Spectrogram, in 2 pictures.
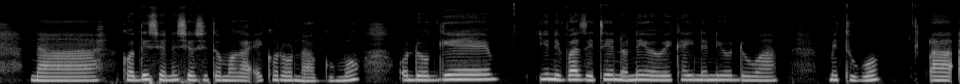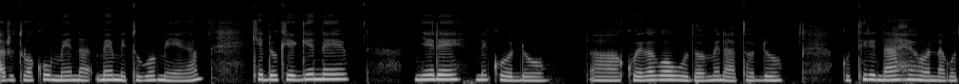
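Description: From 2.85 to 3.63 s the speech slows by 5.8% and drops about a semitone (104 cents), then snaps back. After "mena me mĩtugo mĩega", from 11.55 to 12.24 s, it speeds up 5.8% and rises about a semitone (98 cents). Both are likely a drift correction step, where clock-matching software briefly changed playback rate to rebalance its buffer. A spectrogram shows the voice harmonics stepping down, then up, with abrupt edges; the waveform shows stretched, then compressed syllables.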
